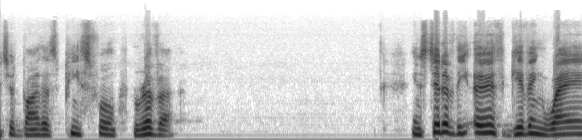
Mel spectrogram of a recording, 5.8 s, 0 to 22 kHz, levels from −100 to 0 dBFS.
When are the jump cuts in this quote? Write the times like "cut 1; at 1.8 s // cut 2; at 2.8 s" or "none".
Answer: cut 1; at 1.3 s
